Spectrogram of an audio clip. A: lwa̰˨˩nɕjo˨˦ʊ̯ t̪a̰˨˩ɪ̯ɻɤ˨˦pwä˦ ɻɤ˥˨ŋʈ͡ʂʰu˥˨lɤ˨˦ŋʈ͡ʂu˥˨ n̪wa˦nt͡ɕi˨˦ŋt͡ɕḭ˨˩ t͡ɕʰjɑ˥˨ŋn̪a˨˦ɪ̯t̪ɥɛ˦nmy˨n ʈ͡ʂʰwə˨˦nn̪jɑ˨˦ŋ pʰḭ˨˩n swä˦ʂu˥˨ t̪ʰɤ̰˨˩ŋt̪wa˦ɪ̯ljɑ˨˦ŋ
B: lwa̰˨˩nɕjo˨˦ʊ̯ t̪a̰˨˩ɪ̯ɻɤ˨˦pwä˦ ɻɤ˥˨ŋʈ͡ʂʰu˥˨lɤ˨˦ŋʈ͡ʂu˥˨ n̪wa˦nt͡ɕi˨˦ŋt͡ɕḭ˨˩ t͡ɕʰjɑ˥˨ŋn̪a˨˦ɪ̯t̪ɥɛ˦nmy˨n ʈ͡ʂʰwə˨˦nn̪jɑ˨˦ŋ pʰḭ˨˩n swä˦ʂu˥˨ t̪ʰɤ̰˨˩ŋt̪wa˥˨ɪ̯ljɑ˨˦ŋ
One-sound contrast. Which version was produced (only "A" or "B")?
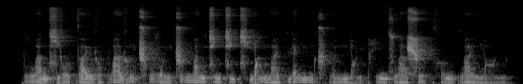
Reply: B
